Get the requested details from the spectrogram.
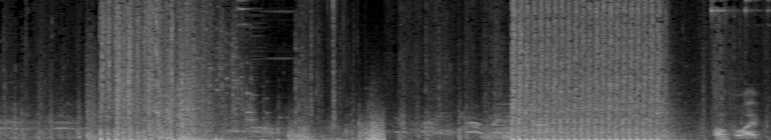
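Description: Gunfire bursts out in rapid shots.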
